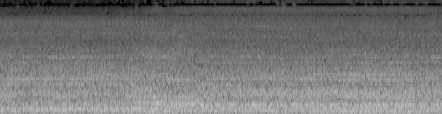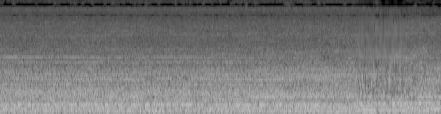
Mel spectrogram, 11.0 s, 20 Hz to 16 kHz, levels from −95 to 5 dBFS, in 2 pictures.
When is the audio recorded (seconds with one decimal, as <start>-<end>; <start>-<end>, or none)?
0.0-10.0; 10.6-11.0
